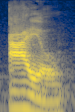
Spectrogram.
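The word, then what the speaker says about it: aisle: of a letra s não vamos vai ser pronunciada e nem essa letra l aí ficando então aion aion palavra número 4 outra palavra é a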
